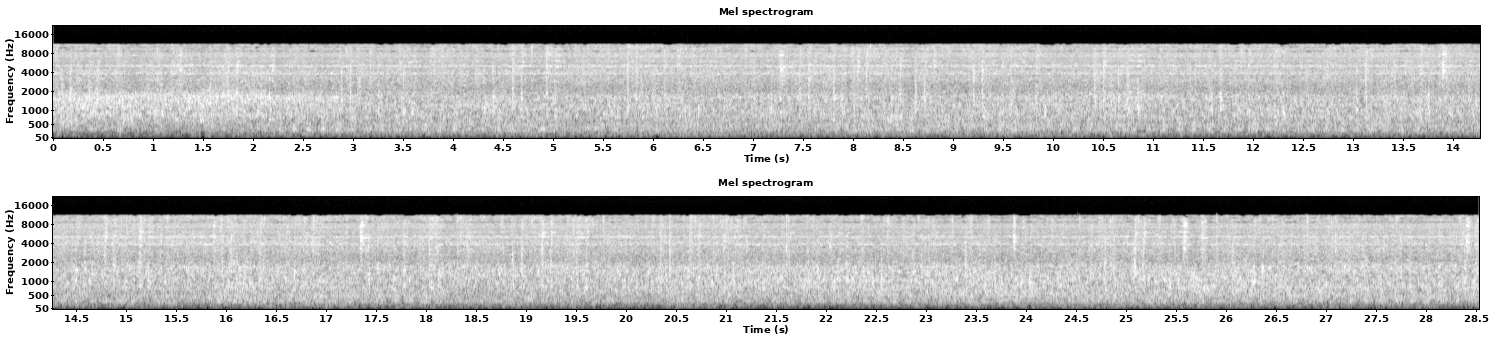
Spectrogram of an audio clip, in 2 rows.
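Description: Carriages of a 15-inch gauge steam-hauled train running along the line: a steady rolling rumble of wheels on rails, with a few faint clicks from the track.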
